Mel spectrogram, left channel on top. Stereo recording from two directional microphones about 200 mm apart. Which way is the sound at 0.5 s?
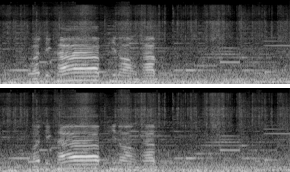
20° left (ahead or behind).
